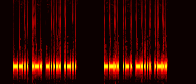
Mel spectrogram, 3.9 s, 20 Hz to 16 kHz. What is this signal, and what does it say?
Morse code, heard as a keyed tone, about 47 wpm, 700 Hz. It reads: ZR6L ZR6L
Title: DXCC-100 Call Signs - 4 Characters - Repeated 2x - 45wpm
